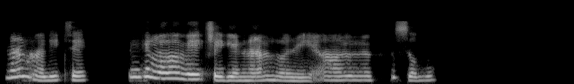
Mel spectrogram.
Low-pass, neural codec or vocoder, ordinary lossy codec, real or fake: none; codec, 16 kHz, 1 kbps, FreqCodec, smaller model; none; fake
